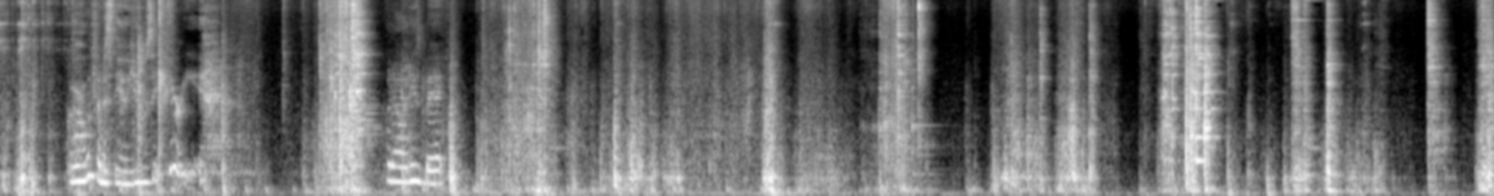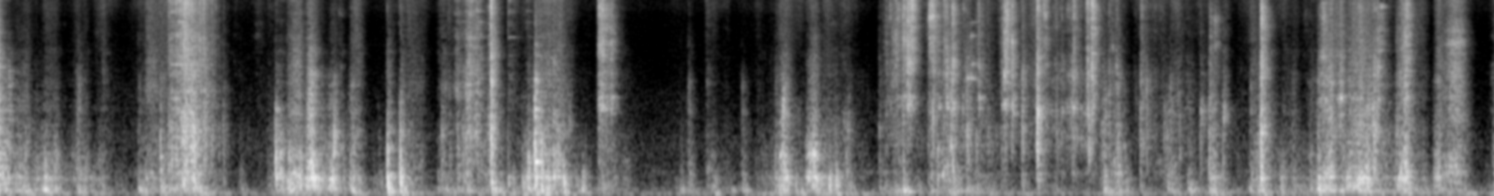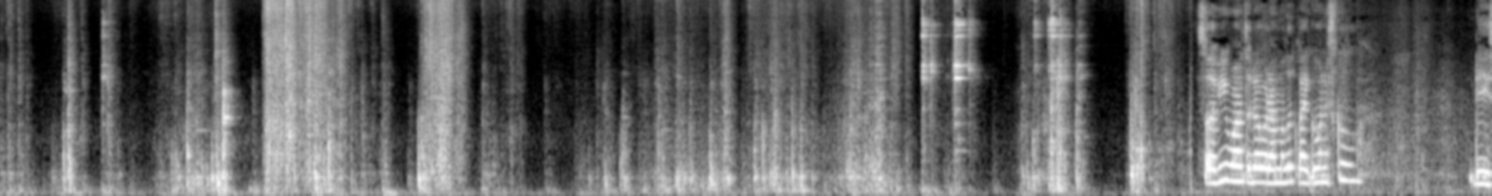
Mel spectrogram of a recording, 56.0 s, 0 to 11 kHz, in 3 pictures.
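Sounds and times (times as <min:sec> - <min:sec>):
metal tools clinking and clattering: 0:00.0 - 0:01.9, 0:14.5 - 0:15.4, 0:29.8 - 0:32.6, 0:48.1 - 0:51.0.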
